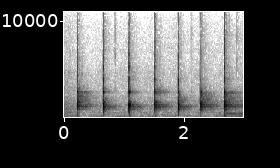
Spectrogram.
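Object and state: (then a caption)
Unseasoned wet firewood. A piece of unseasoned, still-wet firewood is knocked seven times in a steady rhythm, each hit a short, woody knock with a quick decay. The sound is dull and thudding rather than clear and light, marking the wood as not yet dried.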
